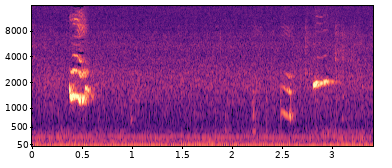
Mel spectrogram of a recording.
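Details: Young Miniature Australian Shepherd puppies, one litter of six born 10 March 2020, with their mother: a sharp high squeak, then a pause, then two soft falling squeaks and a brief thin whistle-like whine.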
